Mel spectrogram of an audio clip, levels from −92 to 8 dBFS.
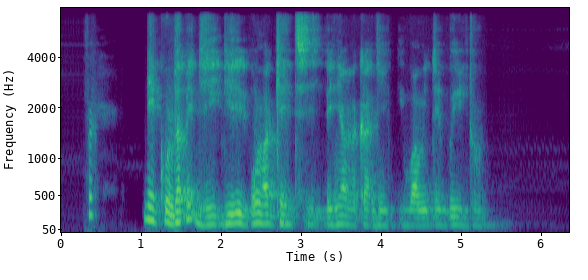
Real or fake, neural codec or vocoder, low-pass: fake; codec, 16 kHz in and 24 kHz out, 0.8 kbps, FocalCodec, streaming, 65536 codes; 7.2 kHz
